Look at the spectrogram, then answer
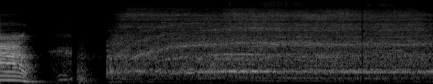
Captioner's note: saw buzzing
